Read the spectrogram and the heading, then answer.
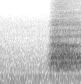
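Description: A single sharp, airy breath drawn in after a brief moment of near-silence, loud and gasp-like, with no talking.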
